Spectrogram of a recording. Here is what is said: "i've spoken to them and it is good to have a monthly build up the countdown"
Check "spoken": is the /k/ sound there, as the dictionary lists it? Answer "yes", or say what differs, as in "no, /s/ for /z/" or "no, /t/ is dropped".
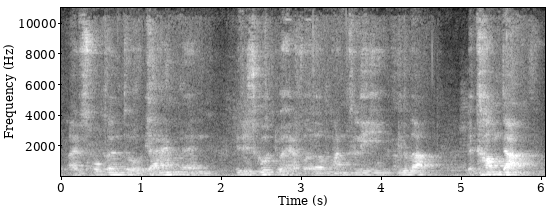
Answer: yes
